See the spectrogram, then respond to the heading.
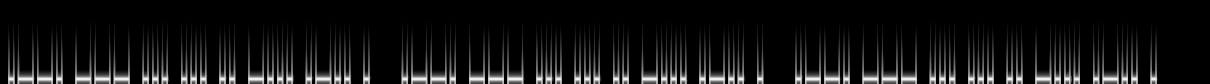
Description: Morse code, heard as a keyed tone, about 25 wpm, 250 Hz. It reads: POSSIBLE POSSIBLE POSSIBLE
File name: morse-training-25WPM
